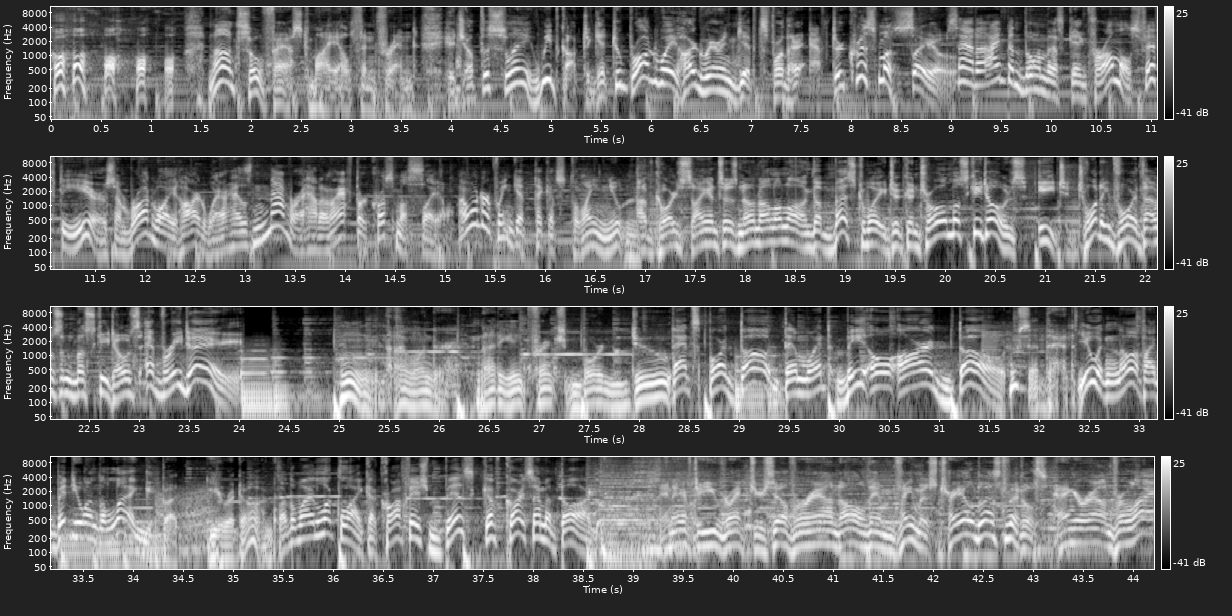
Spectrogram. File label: Character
